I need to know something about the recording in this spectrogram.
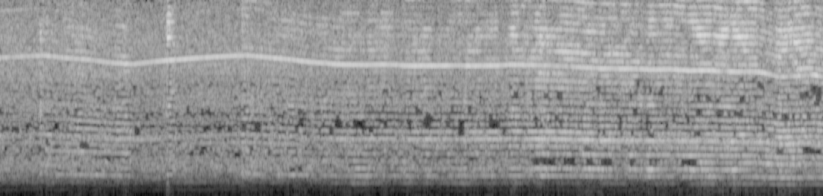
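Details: Dentist-drilling sound-effect recording: steady high-pitched whine of a dental drill running continuously, with faint pitch wavers.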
